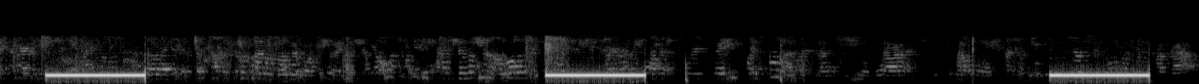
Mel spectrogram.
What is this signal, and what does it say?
Ringback tone (Europe, 425 Hz), with speech.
